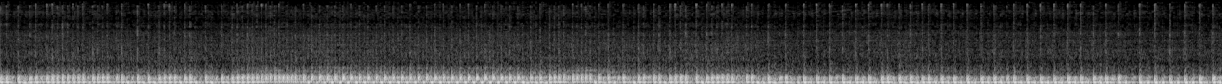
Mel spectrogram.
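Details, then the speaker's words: 125cc X-Pro pit bike after swapping in a clone Mikuni VM22 26mm carburetor and setting the idle screw: quick, even single-cylinder thumping holds a steady idle without hunting; it started easily and idles right. "now that's a good sound right there that's what you want to hear that you don't want to hear it you don't want to hear too low right there is where you want to idle"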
